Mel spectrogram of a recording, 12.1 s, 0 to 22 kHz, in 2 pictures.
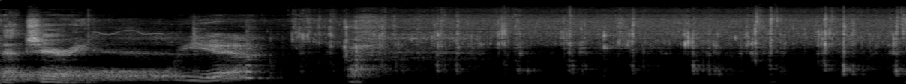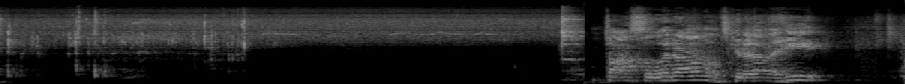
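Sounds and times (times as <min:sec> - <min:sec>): drink pouring and splashing: 0:01.9 - 0:07.9
carbonated drink fizzing: 0:01.9 - 0:08.8.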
